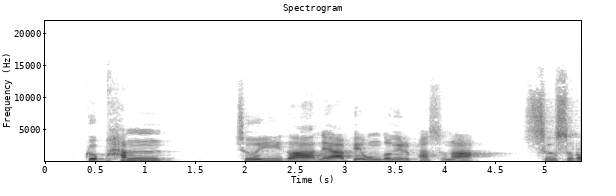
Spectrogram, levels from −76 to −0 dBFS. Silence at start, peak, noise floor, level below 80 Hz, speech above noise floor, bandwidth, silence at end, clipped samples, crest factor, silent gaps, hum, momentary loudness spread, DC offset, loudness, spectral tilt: 0.4 s; -10 dBFS; -80 dBFS; -68 dBFS; 50 dB; 15 kHz; 0 s; under 0.1%; 20 dB; none; none; 12 LU; under 0.1%; -29 LUFS; -2.5 dB/octave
